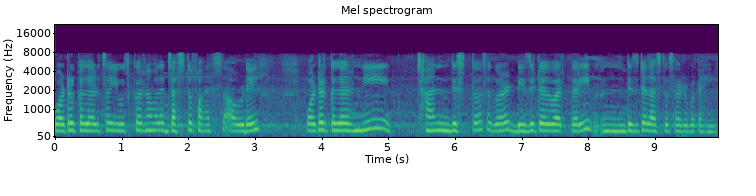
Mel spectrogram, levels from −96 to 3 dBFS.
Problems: none marked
